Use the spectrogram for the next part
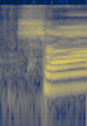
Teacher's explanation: সিনের মধ্যে আমরা চার আলিফ টান দিব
